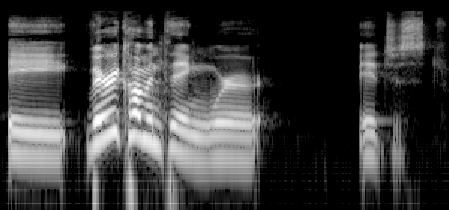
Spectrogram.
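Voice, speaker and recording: A woman's voice: lowish voice, sing-song, unhurried, clean tone. A young woman in her twenties with a stuffy, congested nose, telling stories casually as a podcast co-host. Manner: chatty storytelling, frequent "like".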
